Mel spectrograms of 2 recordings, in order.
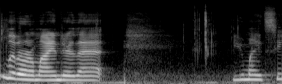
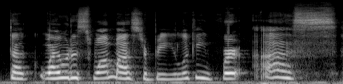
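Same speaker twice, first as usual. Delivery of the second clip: higher, louder worried voice; anxious goose pleading with his friend; nervous goose asking Duck; 7 semitones higher, 6 dB louder than usual. A narrator's reading. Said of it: "Goose asks Duck".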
